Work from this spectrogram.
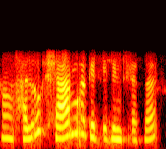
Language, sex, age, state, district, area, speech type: Tamil, female, 18-30, Tamil Nadu, Pudukkottai, rural, conversation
